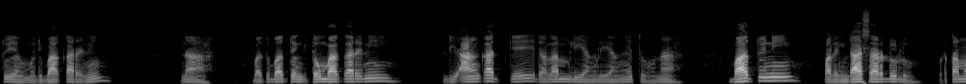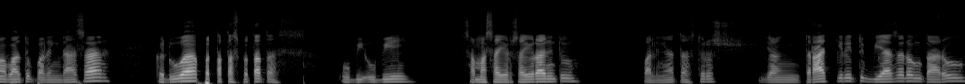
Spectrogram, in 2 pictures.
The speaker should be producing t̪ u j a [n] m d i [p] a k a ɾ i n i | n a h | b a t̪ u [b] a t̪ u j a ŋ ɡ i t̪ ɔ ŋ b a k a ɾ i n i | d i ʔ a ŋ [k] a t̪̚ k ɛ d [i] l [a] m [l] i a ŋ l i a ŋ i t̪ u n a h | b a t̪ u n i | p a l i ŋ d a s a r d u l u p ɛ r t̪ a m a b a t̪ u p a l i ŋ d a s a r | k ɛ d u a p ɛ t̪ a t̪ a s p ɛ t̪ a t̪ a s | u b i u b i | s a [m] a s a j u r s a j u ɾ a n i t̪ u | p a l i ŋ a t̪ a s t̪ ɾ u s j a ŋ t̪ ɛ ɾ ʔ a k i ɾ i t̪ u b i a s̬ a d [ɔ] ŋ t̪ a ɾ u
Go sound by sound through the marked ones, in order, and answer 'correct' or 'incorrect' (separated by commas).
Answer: incorrect, incorrect, correct, correct, incorrect, correct, correct, correct, correct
